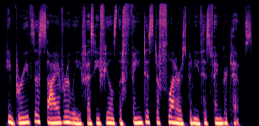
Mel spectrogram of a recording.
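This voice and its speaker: A woman's voice: low voice, fairly even intonation, a little fast, mellow, slightly rough, no echo, soft background music. A woman hosting a true crime podcast, reading a scripted, dramatic story.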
